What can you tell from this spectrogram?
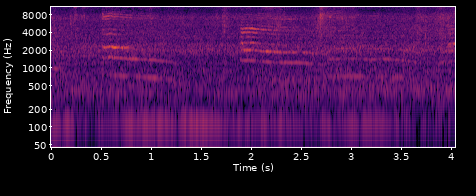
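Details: Cat uttering long, gently descending meows, two or three drawn-out cries in a row, over a loud constant low hum.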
